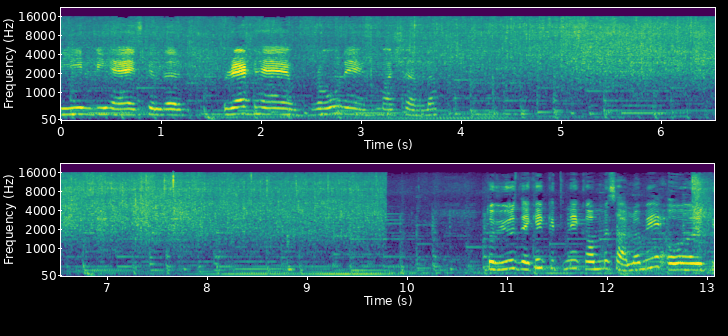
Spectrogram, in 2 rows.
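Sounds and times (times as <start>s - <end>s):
vegetables sizzling in a frying pan: 0.0s - 9.8s.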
